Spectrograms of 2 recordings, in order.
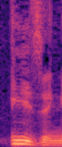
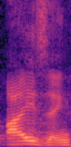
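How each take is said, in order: First: The name is said the German way. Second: The name is said the American way. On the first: This is how it is said in Germany. "the way it's pronounced is, is, is Ising in Germany" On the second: This is how it is said in the United States. "people called him Ising for the rest of his life"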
